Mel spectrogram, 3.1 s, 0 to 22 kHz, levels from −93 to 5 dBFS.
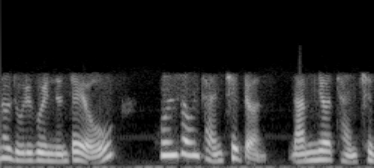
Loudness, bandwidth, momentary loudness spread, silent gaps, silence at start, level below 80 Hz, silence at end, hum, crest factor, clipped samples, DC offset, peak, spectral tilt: -22 LUFS; 3.8 kHz; 7 LU; none; 0 s; -64 dBFS; 0 s; none; 14 dB; under 0.1%; under 0.1%; -8 dBFS; -9.5 dB/octave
